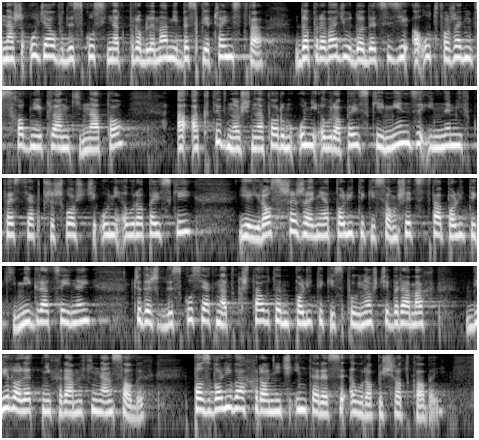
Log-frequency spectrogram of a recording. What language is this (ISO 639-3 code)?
pol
